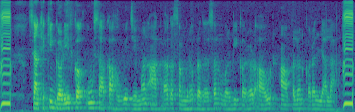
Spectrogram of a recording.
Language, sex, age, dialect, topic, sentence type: Bhojpuri, male, 18-24, Western, banking, statement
